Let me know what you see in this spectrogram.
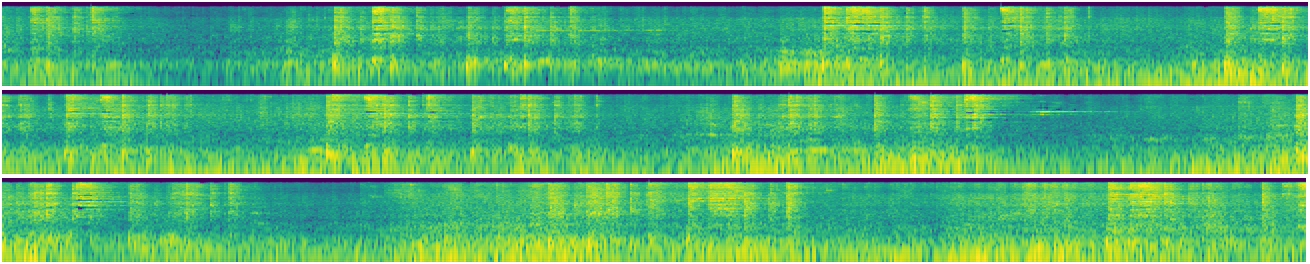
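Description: A train's cars rolling past, a continuous rumble with wheels clacking over rail joints at uneven intervals.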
